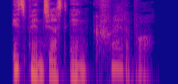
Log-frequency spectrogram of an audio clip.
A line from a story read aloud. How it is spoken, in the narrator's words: Jackie said, her voice low and soaked in something like lust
